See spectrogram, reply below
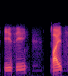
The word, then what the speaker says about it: ESI Bytes: You can also remember the show and website phonetically if you sound it out. It's Easy Bytes of Information, Easy Bytes of ESI Information.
